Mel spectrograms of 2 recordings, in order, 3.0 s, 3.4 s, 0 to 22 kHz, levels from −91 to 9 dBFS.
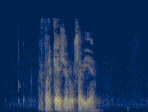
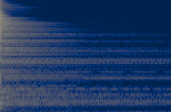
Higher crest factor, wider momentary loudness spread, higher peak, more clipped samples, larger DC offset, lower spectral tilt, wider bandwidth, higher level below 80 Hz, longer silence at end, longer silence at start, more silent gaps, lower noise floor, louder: second, 22 dB vs 36 dB; second, 12 LU vs 26 LU; second, -8 dBFS vs -2 dBFS; neither; neither; first, -5.5 dB/octave vs 2 dB/octave; second, 11.5 kHz vs over 20 kHz; first, -66 dBFS vs -84 dBFS; second, 1.1 s vs 2.1 s; first, 0.8 s vs 0 s; neither; first, -74 dBFS vs -64 dBFS; first, -27 LUFS vs -34 LUFS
